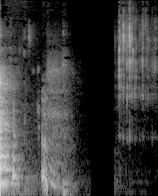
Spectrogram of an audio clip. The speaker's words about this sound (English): They're like kind of fat potato chips, really. Yeah. I'm going to eat another one. I am too. Let's crunch. Okay. Yours just more sounds like you chewing with your mouth open. I have real crunching skill.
